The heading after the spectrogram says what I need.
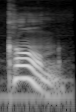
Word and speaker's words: comb: Comb, C-O-M-B, stands for, MB stands for M, etc.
